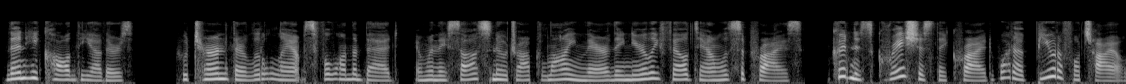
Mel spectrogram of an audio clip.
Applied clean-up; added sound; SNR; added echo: none; none; none; none.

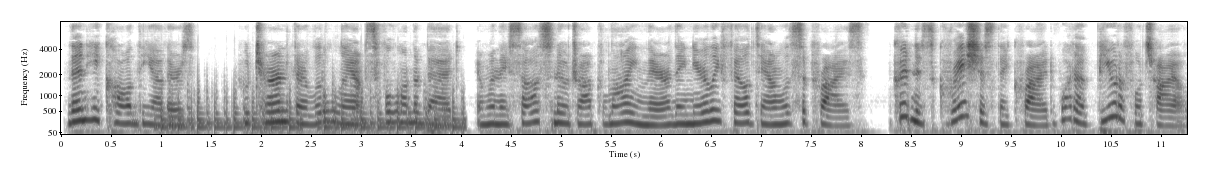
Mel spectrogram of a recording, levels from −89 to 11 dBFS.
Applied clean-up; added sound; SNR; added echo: none; Strum; 6 dB; reverberation time 0.4 s.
